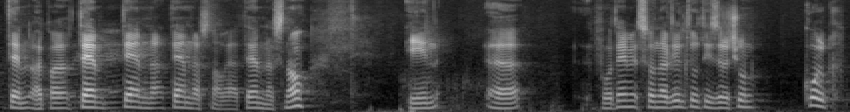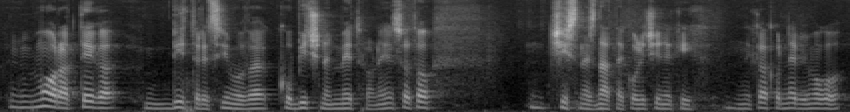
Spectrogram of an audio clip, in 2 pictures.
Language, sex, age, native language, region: Slovenian, male, 60+, Slovenian, Gorenjska region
